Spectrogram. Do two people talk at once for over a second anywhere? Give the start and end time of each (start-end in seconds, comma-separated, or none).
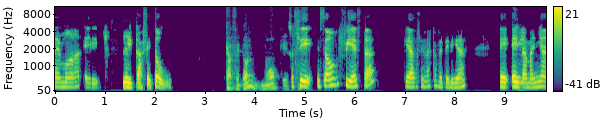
none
